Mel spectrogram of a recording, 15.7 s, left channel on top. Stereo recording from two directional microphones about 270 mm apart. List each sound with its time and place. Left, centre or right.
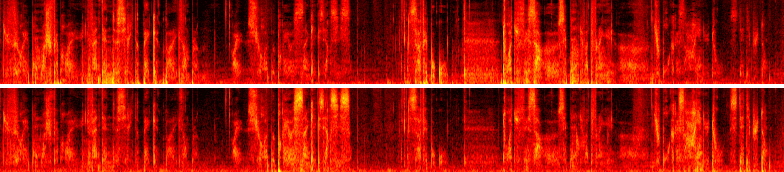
0.0 s whispering: left
0.8 s whispering: left
2.0 s whispering: left
5.1 s whispering: centre
5.4 s whispering: right
8.0 s whispering: left
8.5 s whispering: left
10.1 s whispering: left
13.2 s whispering: centre
13.7 s whispering: right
